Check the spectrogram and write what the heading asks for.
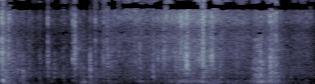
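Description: An upside-down plastic robot vacuum being turned around by hand on a sheet of brown paper: the body scrapes over the paper, which crinkles, with a few small knocks.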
